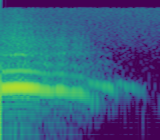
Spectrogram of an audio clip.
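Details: One owl of a pair exchanging calls at night over a meadow on Rattenbury Rd gives a single low hoot that starts strongly and fades as it slides downward.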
